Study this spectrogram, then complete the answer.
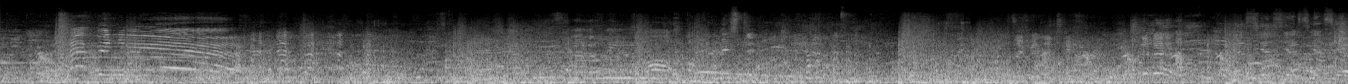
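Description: Fireworks boom and crackle in the distance, outdoors.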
